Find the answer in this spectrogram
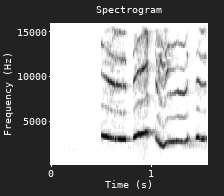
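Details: Orange-headed thrush (anis merah), natural song offered as a lure so other birds answer: clear whistled phrases, a steady high note, then a quick dip and recovery, then a short final whistle, in quiet surroundings.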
